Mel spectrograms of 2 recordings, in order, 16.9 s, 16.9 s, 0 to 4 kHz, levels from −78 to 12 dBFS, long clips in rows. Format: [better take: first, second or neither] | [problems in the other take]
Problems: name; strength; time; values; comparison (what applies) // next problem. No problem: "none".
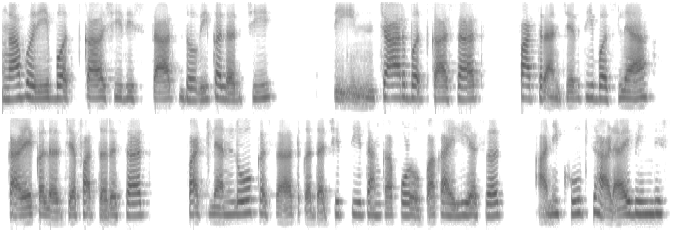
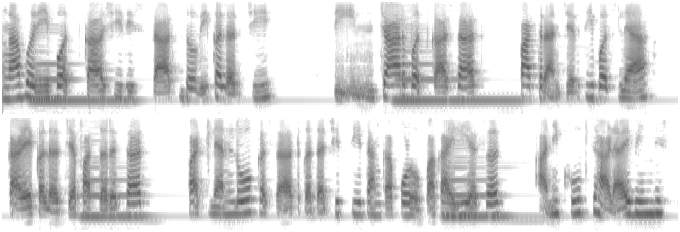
first | noise reduction (classical method log-MMSE)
